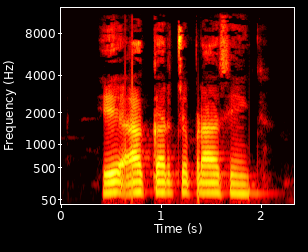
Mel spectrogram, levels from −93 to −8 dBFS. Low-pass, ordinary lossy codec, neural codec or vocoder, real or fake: 10.8 kHz; MP3, 96 kbps; none; real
